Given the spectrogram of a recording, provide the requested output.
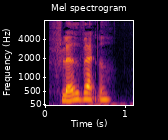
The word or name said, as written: fladvandet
